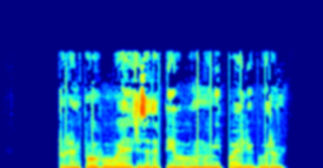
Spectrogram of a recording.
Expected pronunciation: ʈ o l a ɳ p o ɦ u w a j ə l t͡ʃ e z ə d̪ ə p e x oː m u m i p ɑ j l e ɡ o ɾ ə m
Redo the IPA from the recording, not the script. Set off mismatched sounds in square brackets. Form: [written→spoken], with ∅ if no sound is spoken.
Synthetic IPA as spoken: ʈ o l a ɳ p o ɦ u w a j ə l t͡ʃ e z ə d̪ ə p e x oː m u m i p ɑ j l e ɡ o ɾ ə m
